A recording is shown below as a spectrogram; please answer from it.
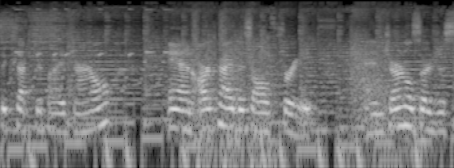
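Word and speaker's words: arXiv: But yeah, we have this preprint free archive of papers called Archive. Archive. Archive, yeah, it's spelled A-R-X-I-V. So the X is like the Greek letter chi, archive.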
